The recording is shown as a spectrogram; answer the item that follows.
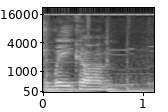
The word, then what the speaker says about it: Wacom: Oh, that feels so good to know it's pronounced wakecom.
